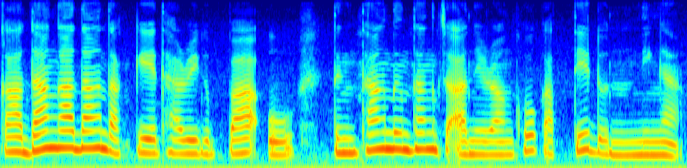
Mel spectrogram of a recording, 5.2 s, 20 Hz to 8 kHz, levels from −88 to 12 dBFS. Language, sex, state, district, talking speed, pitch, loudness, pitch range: Garo, female, Meghalaya, West Garo Hills, 115 wpm, 210 Hz, -14 LUFS, 190-250 Hz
